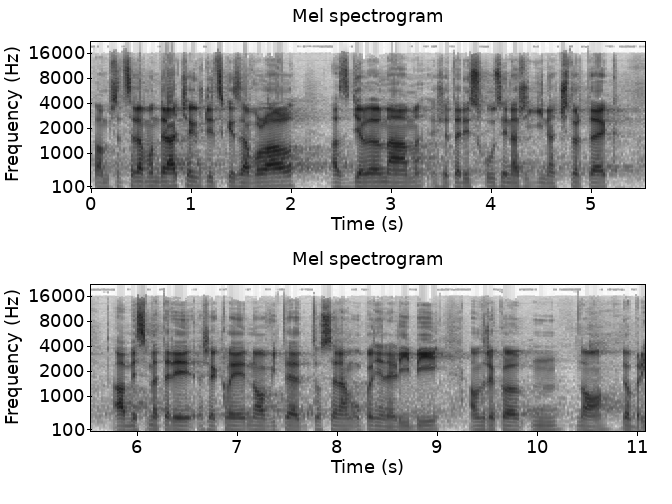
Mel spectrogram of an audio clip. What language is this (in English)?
Czech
